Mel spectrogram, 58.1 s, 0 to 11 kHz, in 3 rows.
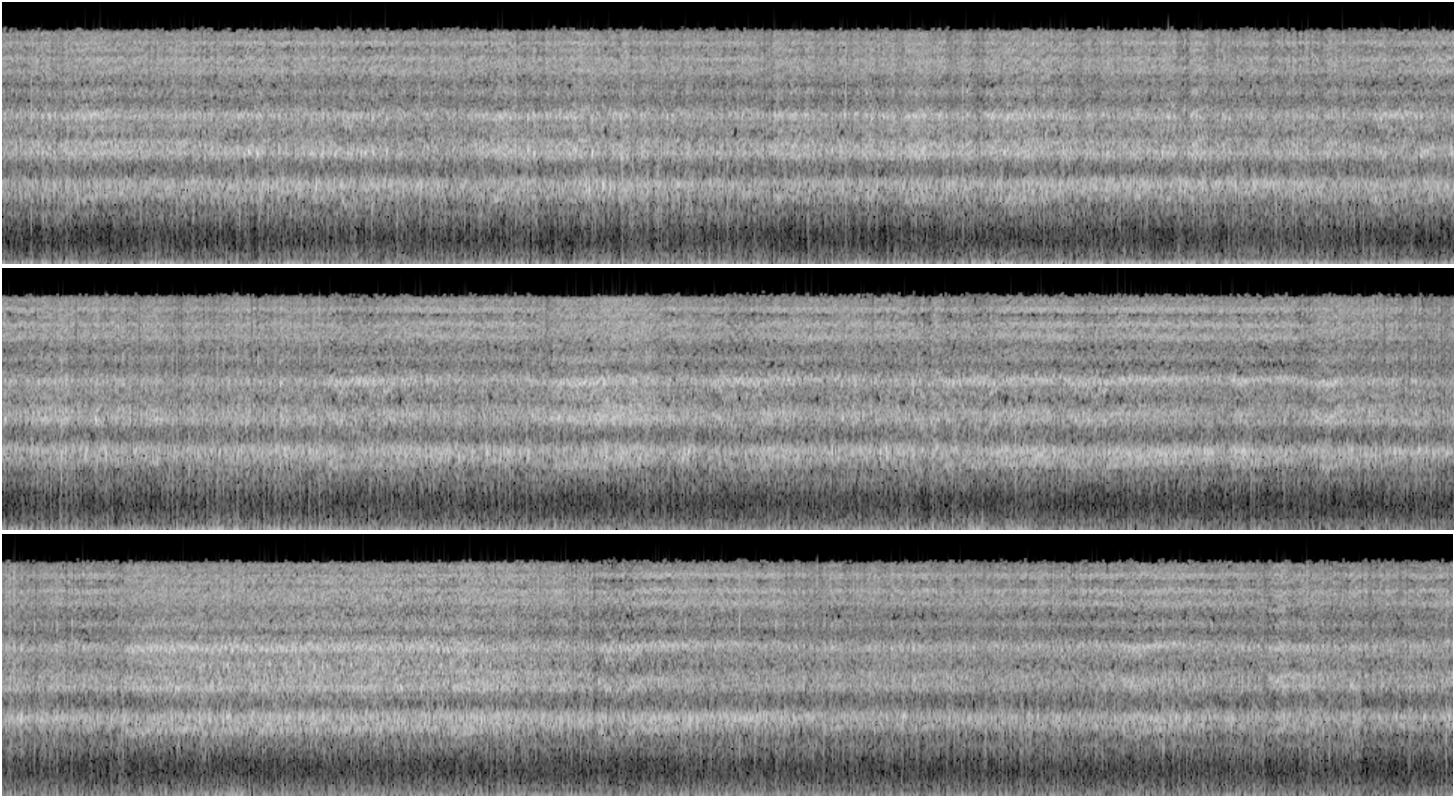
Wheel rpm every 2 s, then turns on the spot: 230, 230, 230, 230, 230, 230, 230, 230, 230, 220, 230, 230, 220, 220, 220, 230, 220, 230, 230, 230, 210, 200, 210, 220, 230, 240, 230, 230, 230.
none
